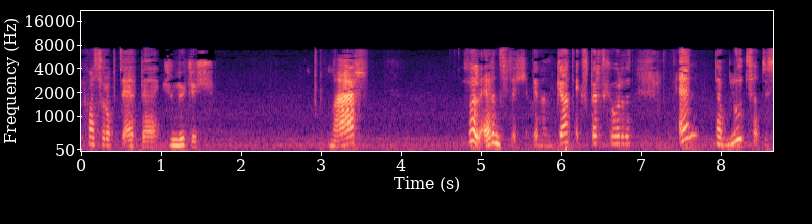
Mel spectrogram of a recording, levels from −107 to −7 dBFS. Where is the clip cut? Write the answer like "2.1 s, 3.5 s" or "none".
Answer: 5.6 s

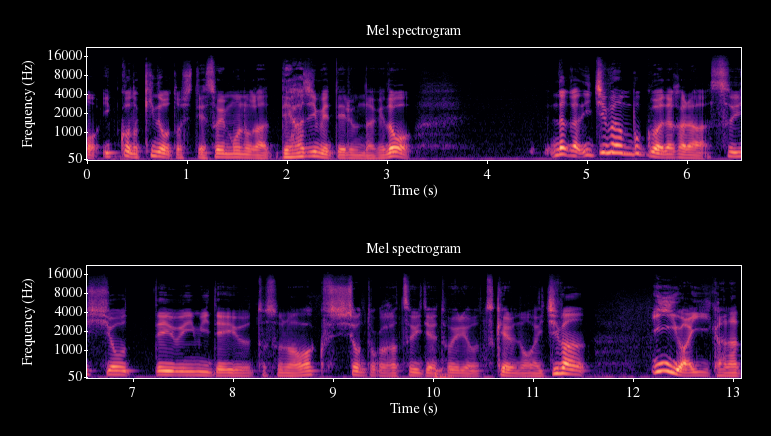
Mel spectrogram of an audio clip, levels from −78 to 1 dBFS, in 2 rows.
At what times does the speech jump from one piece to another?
none

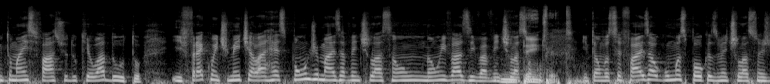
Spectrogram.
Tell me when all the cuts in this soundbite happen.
5.4 s

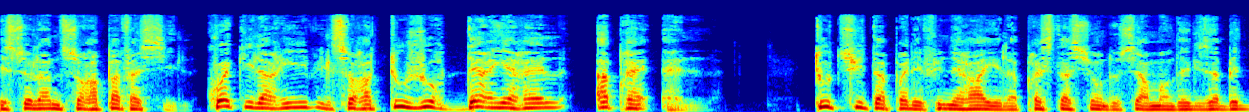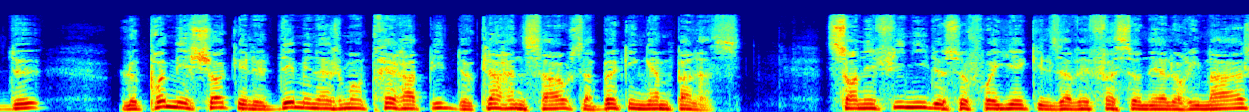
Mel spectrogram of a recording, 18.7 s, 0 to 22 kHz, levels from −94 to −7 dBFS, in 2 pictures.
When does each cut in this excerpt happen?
1.5 s

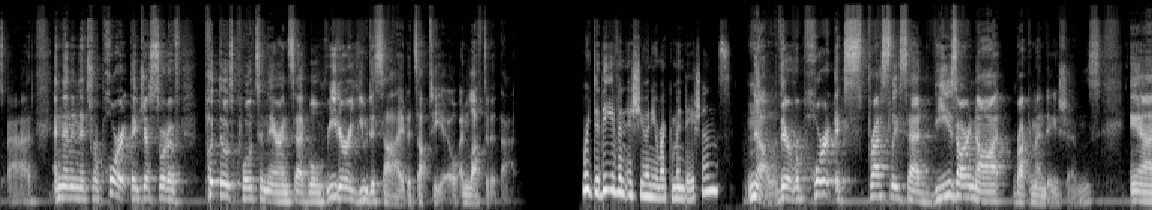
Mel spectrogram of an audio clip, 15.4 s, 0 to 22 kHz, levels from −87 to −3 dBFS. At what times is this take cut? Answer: none

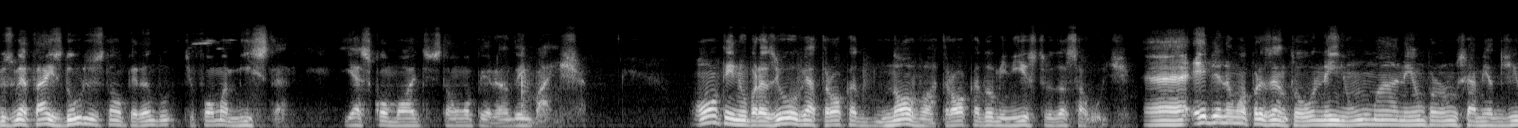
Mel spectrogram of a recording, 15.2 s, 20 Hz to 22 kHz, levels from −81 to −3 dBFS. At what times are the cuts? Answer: 11.4 s

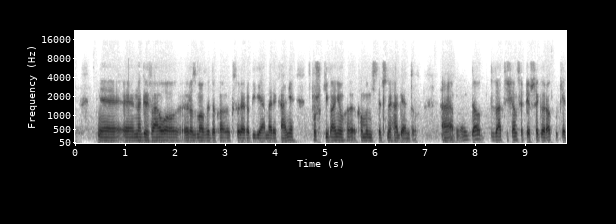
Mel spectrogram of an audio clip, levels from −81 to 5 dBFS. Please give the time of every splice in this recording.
7.6 s

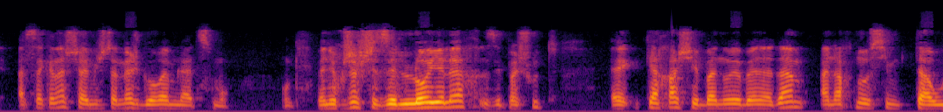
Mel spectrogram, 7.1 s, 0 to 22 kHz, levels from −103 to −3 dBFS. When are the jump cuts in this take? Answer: 2.2 s, 3.6 s

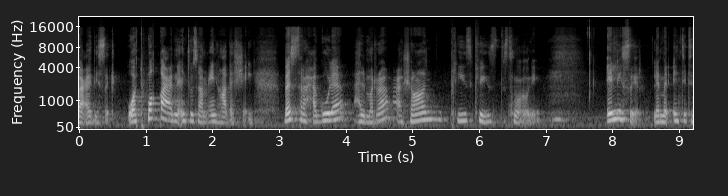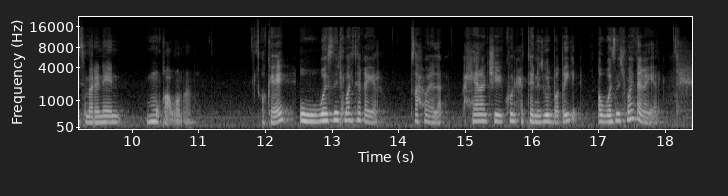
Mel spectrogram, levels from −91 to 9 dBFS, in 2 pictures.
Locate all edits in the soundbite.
5.9 s, 12.5 s

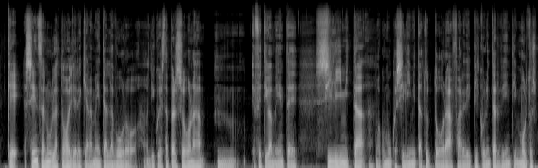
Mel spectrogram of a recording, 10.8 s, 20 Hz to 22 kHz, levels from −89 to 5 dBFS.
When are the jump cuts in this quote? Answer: 6.3 s, 7.5 s

